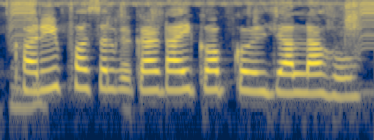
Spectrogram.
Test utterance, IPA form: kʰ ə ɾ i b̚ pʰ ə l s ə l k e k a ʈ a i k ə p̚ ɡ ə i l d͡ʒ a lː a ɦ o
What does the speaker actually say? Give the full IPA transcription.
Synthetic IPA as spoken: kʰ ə ɾ i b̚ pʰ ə s ə l k e k a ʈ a i k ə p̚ k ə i l d͡ʒ a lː a ɦ o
